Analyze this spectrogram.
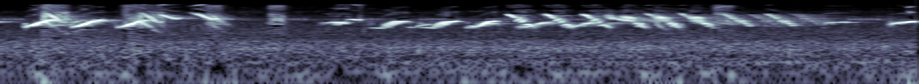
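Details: Rusty-collared seedeater (coleiro), possibly among double-collared seedeaters, singing excitedly: a rapid, high twittering song of sweeping slurred notes, quickening into a fast chattering run, over light background hiss.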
